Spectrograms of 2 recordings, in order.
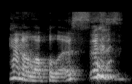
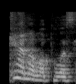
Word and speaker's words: Kanellopoulos: Canalopoulos. Canalopoulos.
